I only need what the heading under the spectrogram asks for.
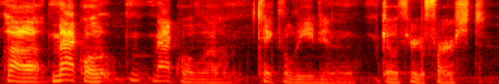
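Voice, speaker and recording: A man's voice: mid-range voice, a bit bright, slight background noise. A man playing a tabletop game, joking dryly in character. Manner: slow, dry joking. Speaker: player. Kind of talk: casual tabletop role-play.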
